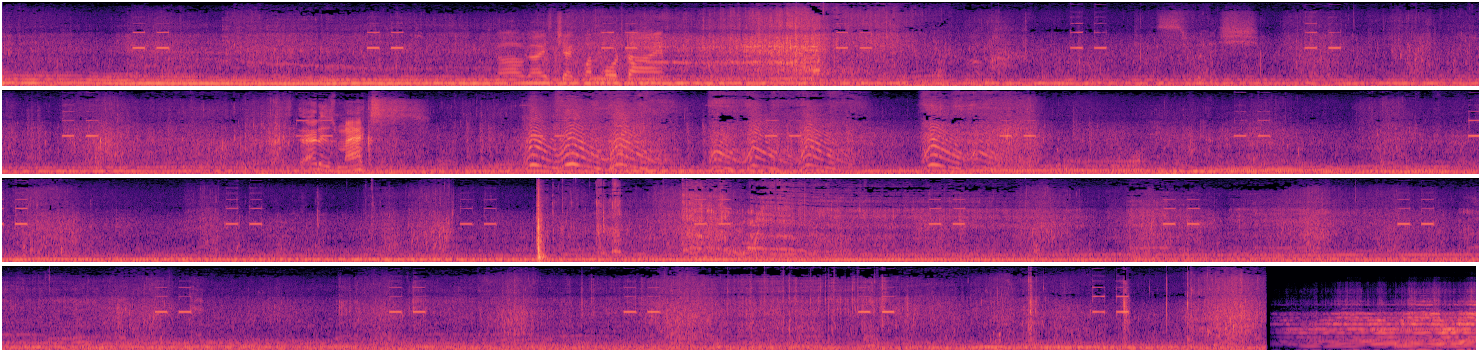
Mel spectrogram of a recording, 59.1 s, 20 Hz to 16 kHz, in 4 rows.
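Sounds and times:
toy speedboat motor revving: 0.0 - 18.4, 19.3 - 32.3, 33.2 - 47.2, 47.8 - 56.9
alarm double beeps: 3.6 - 4.1, 5.7 - 6.4, 8.3 - 8.9, 10.7 - 11.1, 13.0 - 13.5, 15.4 - 15.8, 22.0 - 23.0, 24.2 - 25.2, 27.1 - 27.6, 38.8 - 39.3, 40.9 - 41.7.

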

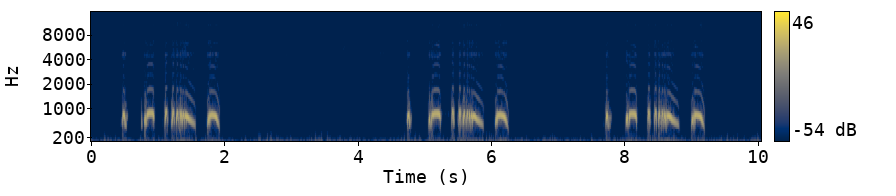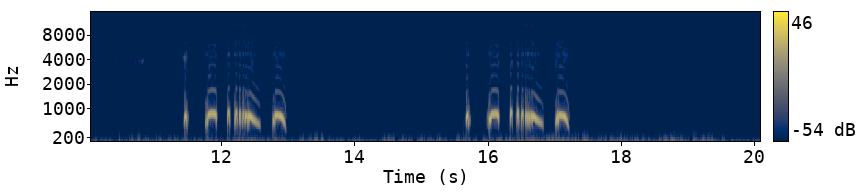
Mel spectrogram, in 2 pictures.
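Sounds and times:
dove cooing: 0.5 - 2.0, 5.0 - 6.3, 7.7 - 9.2, 11.7 - 13.0, 15.7 - 17.2.

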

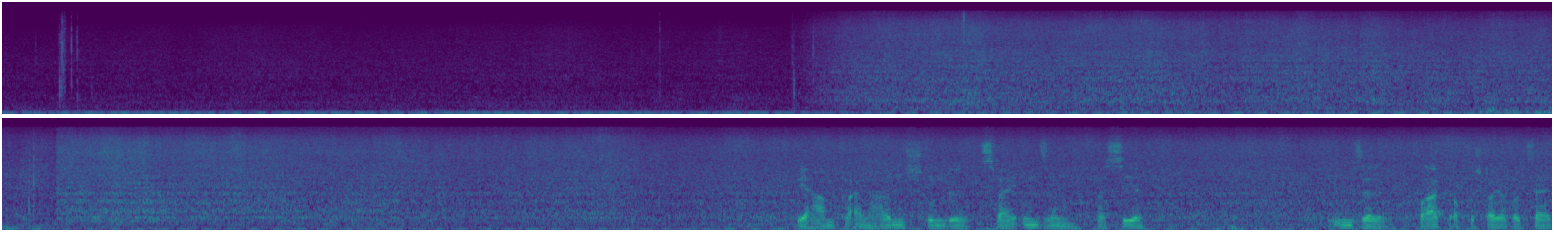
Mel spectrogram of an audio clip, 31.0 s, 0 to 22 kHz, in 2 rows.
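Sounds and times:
wind and sea rushing: 0.0 - 31.0
wind buffeting microphone: 8.2 - 31.0.

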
